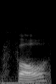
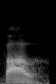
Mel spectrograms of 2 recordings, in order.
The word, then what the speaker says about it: pho: Now, this is a bowl of, I've been told that this is not, Europeans pronounce this pho, but it's not, and Vietnamese pronounce it phao.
